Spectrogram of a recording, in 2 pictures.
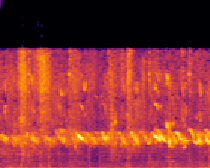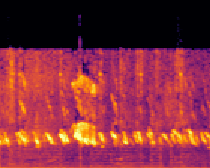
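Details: Baby hens, a group of chicks playing around eggs, peep constantly in shrill, short, downward-slurred chirps packed tightly together, with a low background hum and faint tonal sounds.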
